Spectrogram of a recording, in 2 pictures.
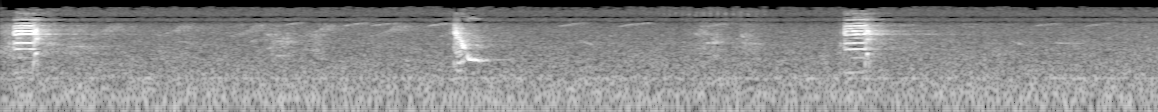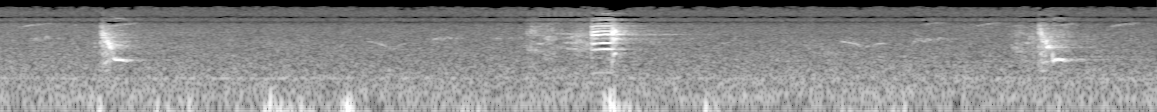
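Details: Alert cheetah mother summoning cubs hidden in high grass, Phinda, Zululand, South Africa; a steady series of sharp, high chirps repeated about every two seconds, six in all, against a quiet background with faint distant twittering.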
